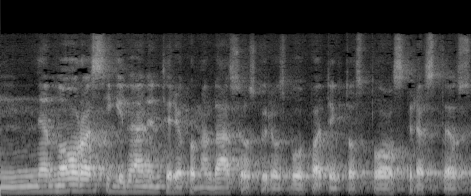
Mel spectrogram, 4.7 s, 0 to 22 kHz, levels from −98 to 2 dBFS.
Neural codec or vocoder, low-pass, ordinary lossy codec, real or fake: codec, 24 kHz, 3.1 kbps, DualCodec; 10.8 kHz; MP3, 48 kbps; fake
